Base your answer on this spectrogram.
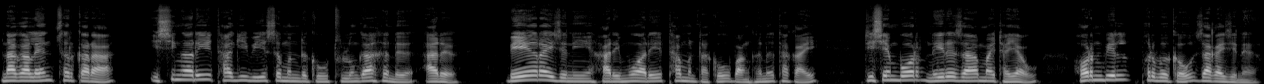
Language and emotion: Bodo, neutral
